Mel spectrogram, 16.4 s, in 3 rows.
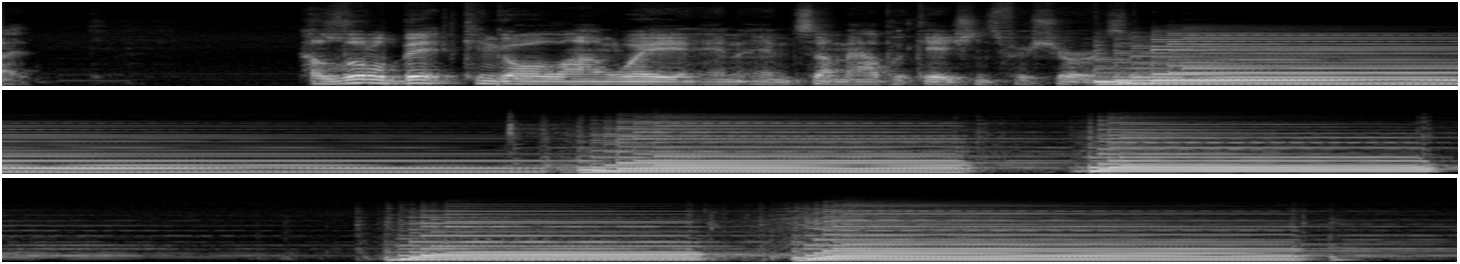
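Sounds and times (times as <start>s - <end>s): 
speech: 1.2s - 4.8s
electric guitar chords through a Strymon Blue Sky V.2 shimmer reverb pedal: 4.1s - 16.3s.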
